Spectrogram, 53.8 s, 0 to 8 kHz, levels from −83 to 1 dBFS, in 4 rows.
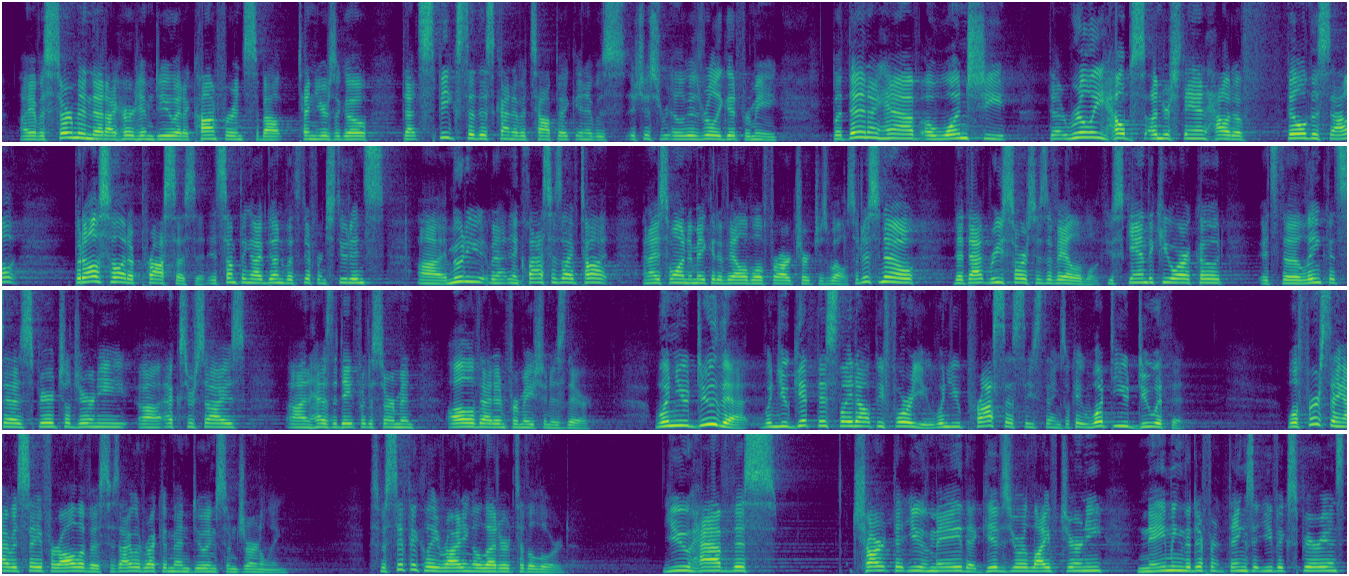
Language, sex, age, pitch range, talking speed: English, male, 30-49, 190-225 Hz, 210 wpm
